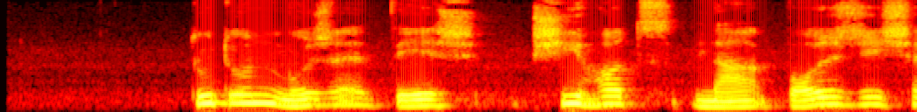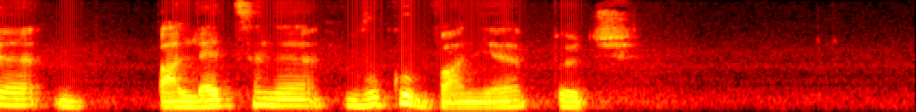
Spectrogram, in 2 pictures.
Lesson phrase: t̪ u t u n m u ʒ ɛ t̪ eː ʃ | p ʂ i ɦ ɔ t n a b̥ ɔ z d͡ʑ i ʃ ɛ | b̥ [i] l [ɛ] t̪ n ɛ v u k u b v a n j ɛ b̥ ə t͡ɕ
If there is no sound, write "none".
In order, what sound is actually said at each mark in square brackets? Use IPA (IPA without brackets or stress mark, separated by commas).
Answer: a, ɛ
